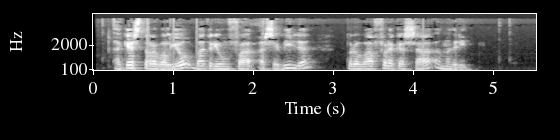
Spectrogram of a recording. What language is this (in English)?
Catalan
